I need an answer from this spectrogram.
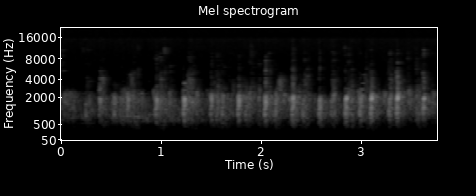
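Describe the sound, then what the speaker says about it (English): Audience applause welcomes Diana Palacios at a Board of Education meeting: a steady, fairly soft patter of many hands clapping that holds evenly for several seconds with no voices over it. "Please help me welcome Diana Palacios with a round of applause"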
